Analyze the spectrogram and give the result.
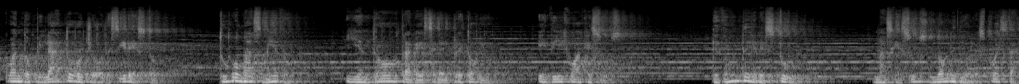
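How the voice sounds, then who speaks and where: A man, a pastor, reading scripture aloud with steady, expressive narration. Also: medium pitch, normal speed. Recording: reverberant hall with music behind.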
